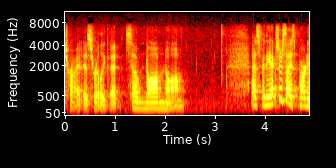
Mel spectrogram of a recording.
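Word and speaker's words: Gnom Gnom: I find delicious low-carb recipes at Nom Nom, and it's spelled GNOM-GNOM. And they have great recipes on there.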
